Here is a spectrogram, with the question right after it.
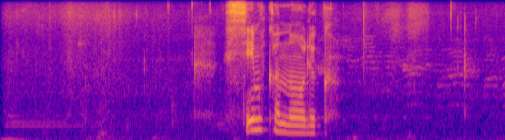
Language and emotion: Russian, neutral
